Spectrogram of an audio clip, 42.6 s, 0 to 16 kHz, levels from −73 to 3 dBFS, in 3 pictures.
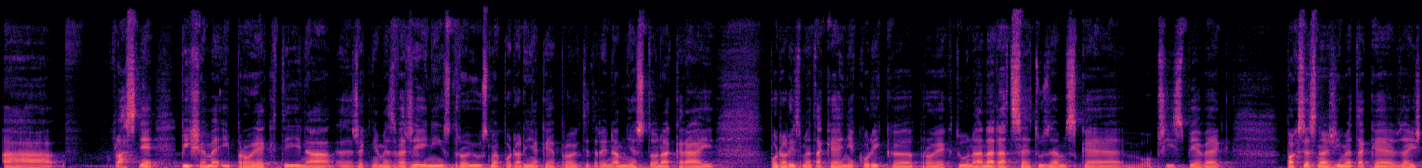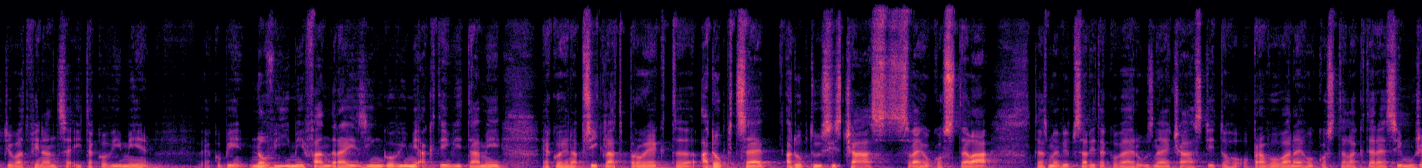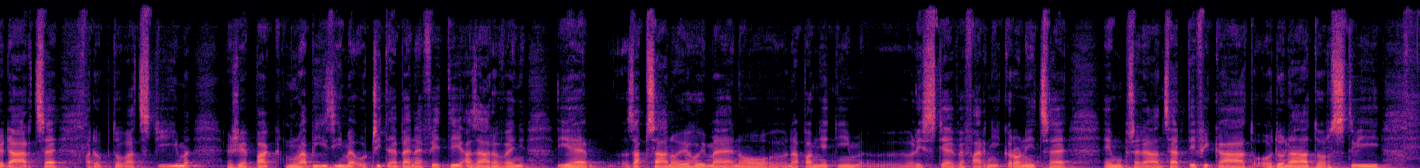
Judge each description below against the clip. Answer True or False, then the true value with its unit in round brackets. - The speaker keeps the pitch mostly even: True (1.5 semitones)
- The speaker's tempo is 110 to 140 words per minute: True (125 wpm)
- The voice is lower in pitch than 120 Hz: True (105 Hz)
